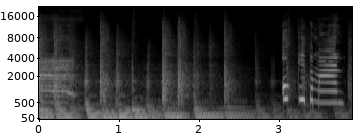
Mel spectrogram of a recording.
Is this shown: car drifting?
no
